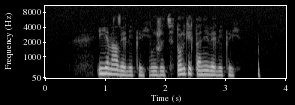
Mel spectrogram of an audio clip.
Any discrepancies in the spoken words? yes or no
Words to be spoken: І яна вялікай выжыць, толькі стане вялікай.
no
